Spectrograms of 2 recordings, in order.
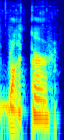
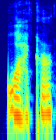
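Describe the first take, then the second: First: It is pronounced the German way. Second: It is pronounced the way Americans say it. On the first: The speaker calls it right. "It's not. It's Wacker" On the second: The speaker calls it wrong. "Everybody here pronounces it"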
